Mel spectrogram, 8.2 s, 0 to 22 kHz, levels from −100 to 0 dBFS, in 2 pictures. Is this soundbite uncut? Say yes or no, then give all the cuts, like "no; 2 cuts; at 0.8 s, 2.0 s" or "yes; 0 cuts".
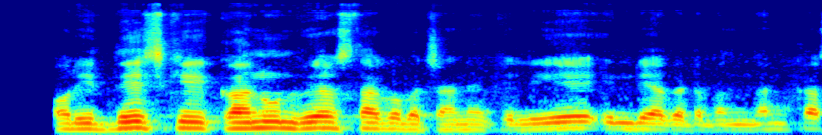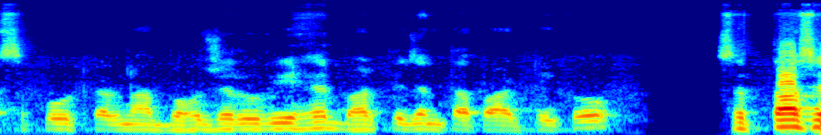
yes; 0 cuts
